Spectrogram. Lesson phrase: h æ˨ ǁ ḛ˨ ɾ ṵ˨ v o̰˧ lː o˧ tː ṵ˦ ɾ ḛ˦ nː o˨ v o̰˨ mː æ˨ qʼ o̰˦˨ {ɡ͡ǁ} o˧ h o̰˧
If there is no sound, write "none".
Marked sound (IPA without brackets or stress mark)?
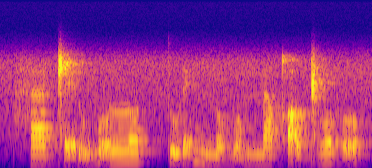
ɡ͡ǁ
